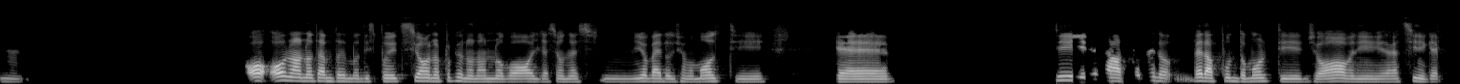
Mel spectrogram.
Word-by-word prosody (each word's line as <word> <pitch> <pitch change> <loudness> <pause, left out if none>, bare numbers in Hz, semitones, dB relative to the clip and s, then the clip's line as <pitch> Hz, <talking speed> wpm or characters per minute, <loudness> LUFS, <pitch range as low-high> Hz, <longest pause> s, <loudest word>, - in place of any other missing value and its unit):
Mh. 135 -2 -11 2.3
O - - +9
o - - +6
non 175 -2 +4
hanno 155 -2 +2
tanto 150 -1 +1
tempo 140 -1 -3
a - - -3
disposizione 145 +3 0
o 145 - -1
proprio 165 0 -4
non 135 -1 -1
hanno 135 0 -1
voglia 130 0 +1
secondo 130 0 -4
e 130 - -4
s 130 - -13
mhmm, 130 0 -8
io 145 - +1
vedo 140 -1 0
diciamo 130 0 -6
molti 135 -2 -3 0.7
che 130 -1 +3 1.6
Sì, 195 +1 +1
esatto. 160 - +1
Vedo 155 -5 -3
vedo 160 -1 +2
appunto 150 -1 -2
molti 135 -2 -2
giovani, 130 0 +1
ragazzini 130 +2 -3
che 130 0 -7
140 Hz, 130 wpm, -24 LUFS, 130-150 Hz, 2.3 s, O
